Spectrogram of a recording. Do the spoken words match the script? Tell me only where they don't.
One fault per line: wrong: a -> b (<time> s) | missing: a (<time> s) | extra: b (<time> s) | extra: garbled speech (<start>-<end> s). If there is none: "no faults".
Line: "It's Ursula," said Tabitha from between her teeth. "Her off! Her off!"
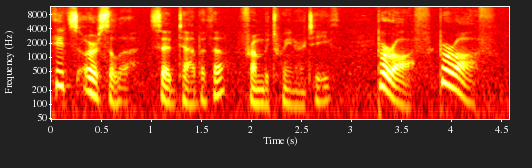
no faults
